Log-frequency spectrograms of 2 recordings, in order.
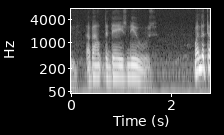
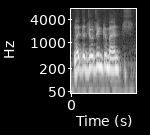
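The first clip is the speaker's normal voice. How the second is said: higher, grand official announcement; Lord Mayor proclaiming; 7 semitones higher than usual. Acted. Lord Mayor ending the contest, higher pompous proclamation. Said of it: "the Lord Mayor exclaimed".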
